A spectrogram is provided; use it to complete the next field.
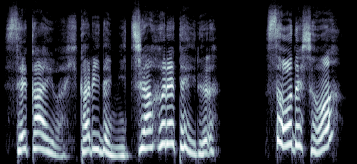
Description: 第三则配音片段：
善良、活泼、率真…丽的声音包含了太多可爱元素，它们全部被声优演绎得淋漓尽致。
